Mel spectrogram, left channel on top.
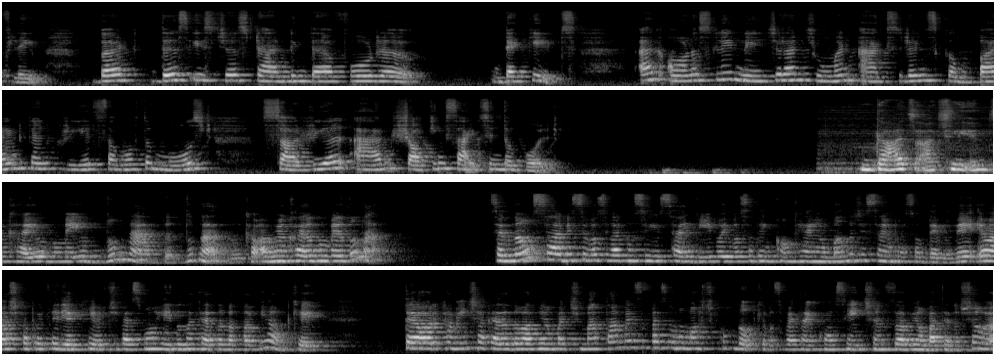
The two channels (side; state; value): both; different; correlation 0.01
